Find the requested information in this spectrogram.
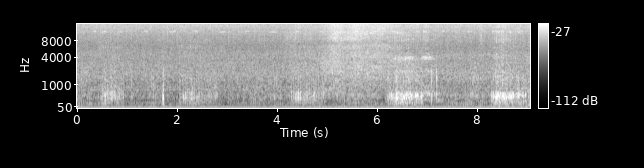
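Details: Domestic cat purring while being petted by its owner, one of two house cats, a black one and a grey one; soft low rumbling bursts swell and fade roughly every two seconds, with a faint click from handling.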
